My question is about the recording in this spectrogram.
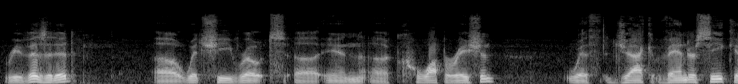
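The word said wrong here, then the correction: Vander Slik: Am I pronouncing Jack's? Slick, I'm sorry. Jack Vander Slick. I'm sorry? – Yeah, Slick is right.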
